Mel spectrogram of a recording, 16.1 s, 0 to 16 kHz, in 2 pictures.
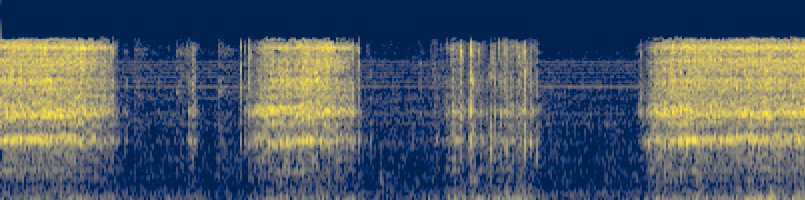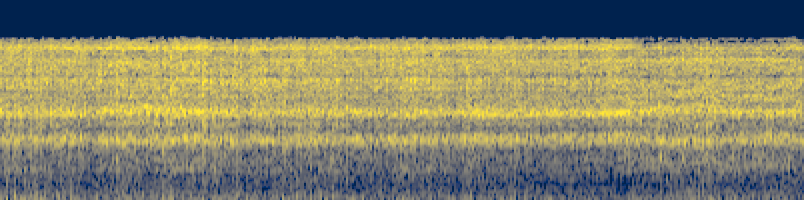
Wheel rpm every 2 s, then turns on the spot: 70, 50, 10, 110, 160, 160, 160, 160.
2-6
